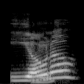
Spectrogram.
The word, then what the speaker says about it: Iono: I was thinking Ion because it's electric type gym leader, right? I would normally agree, except the letter I in Japan is pronounced E, if I'm not mistaken.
